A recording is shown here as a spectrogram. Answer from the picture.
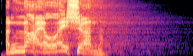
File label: Announcer Vox Spree Annihilation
